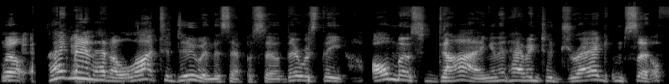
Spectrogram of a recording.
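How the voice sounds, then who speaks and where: Female panelist, fifties, bright forceful tone, informal joking chat. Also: fairly low pitch, expressive, normal speed, a little hiss or hum. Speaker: convention panelist.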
